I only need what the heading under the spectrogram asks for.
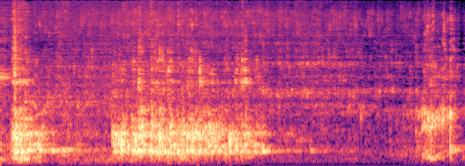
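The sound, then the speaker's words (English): Rushing, gurgling water sound effects like a toilet flush: a loud surge of water, then a quieter trickling stretch, and a brief renewed swell near the end. “I'm using all these watery sounds that are likely reminding you that you have a bladder and that it does, in fact, contain liquids.”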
